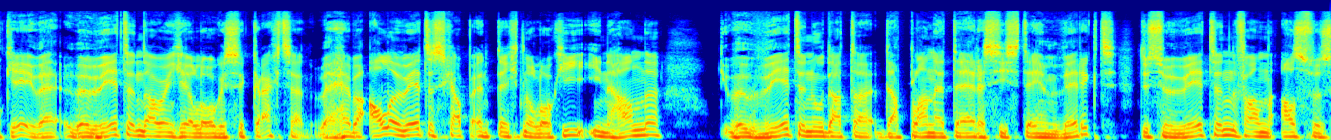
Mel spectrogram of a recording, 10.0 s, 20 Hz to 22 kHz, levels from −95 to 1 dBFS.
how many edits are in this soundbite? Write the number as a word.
zero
